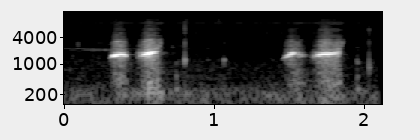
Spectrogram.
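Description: Two pairs of short, clear whistled notes, each note rising slightly, the first pair about a third of a second in and the second near the end.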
